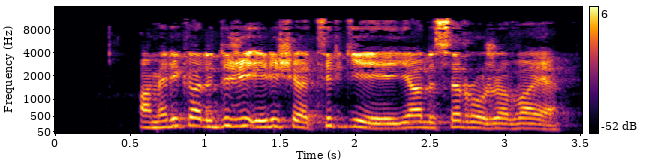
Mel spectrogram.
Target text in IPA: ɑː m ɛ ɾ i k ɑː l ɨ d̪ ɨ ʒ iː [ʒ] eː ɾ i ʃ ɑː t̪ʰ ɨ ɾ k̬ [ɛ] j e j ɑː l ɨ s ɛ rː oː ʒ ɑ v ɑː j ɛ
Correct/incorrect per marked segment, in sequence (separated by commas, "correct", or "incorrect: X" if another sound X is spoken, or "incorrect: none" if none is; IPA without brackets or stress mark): incorrect: none, incorrect: i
